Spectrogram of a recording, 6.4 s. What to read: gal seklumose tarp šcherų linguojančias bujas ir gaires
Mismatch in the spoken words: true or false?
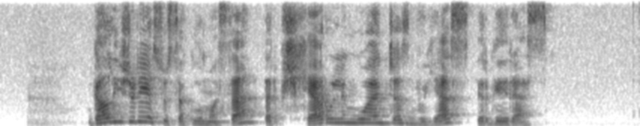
true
